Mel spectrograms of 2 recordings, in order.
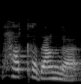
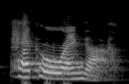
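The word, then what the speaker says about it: Pakuranga: And the first thing I learned was, no, it's not pronounced Pakaranga, it's Pakaranga.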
